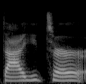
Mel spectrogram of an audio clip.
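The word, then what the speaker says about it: Dieter: was derer crombach and I'm sure it's pronounced like dier or dier or something but it's spelled like derer from lagona Beach so we're we're going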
